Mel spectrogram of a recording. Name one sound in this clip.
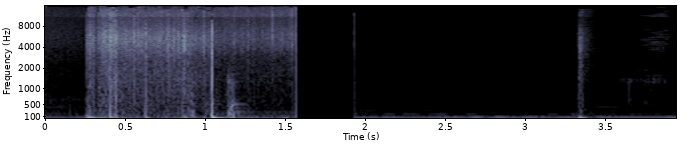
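A tone arm knocks as it lifts off a record.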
